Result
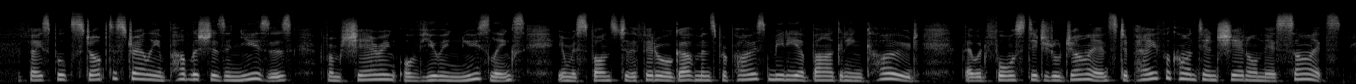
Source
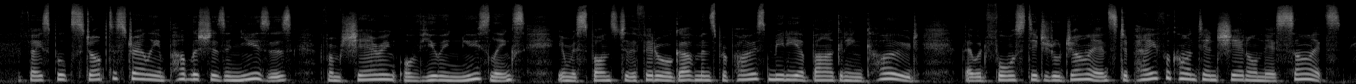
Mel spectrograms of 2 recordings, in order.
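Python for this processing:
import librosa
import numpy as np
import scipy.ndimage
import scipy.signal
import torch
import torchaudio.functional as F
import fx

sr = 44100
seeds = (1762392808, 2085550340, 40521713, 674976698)

y = scipy.signal.sosfilt(scipy.signal.butter(4, 6200.0, 'lowpass', fs=sr, output='sos'), x)
y = fx.bass_treble(y, sr, bass_db=-11, treble_db=7)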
